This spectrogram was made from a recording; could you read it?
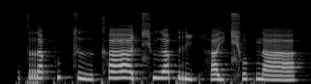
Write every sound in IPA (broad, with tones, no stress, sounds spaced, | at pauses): t r a˦˥ p̚ ʔ u˥˩ k̚ s ɯː˩˦ kʰ aː˥˩ t͡ɕʰ ɯ˦˥ a̯ p r i˨˩ ʔ h a˧ j t͡ɕʰ o˦˥ k̚ n aː˧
